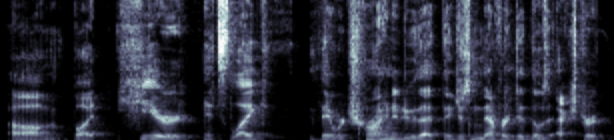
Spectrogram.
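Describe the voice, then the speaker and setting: A man's voice: medium pitch, animated, moderate pace, a bit bright. A man hosting a podcast, casually recapping a film in a wry, critical, conversational way.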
